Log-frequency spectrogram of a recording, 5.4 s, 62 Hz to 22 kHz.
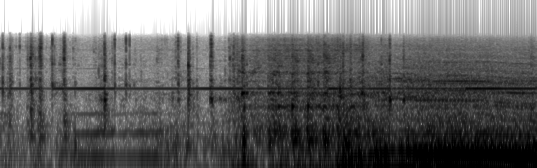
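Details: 1990 Dodge Daytona ES Turbo 2.5, stock, automatic, 108k miles, rebuilt top end, bone-cold start: a few clicks and a chime, then the engine cranks, catches and settles into a steady, even idle; healthy cold start.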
